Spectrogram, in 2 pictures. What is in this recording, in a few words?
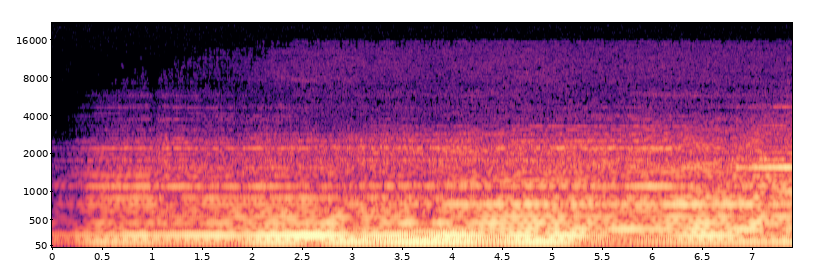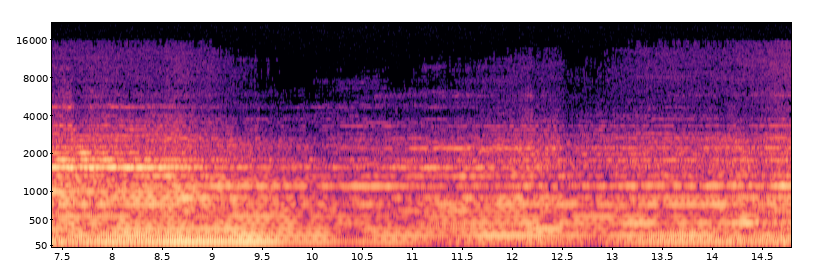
original score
